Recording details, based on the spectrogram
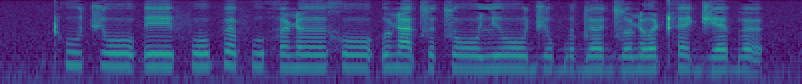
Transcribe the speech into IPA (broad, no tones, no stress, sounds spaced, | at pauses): ʈʰ u t͡ʃ oː ʔ eː f o p œ f u h œ ɳ əː x oː ʔ u ɳ a t͡s ʊ t͡s oː lʲ oː d͡ʒ o b ɤ d œ d͡z o ɳ ɤ ʈʰ ɛ d͡ʒ ɛ b œ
